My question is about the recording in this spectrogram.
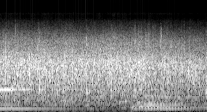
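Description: Audience applauding steadily, with faint music underneath.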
